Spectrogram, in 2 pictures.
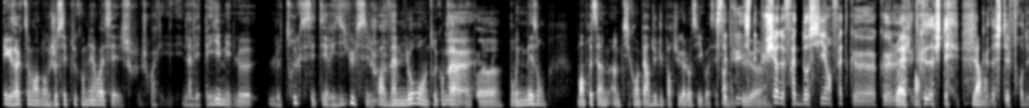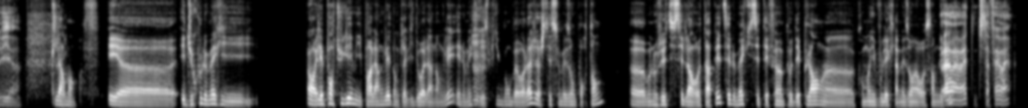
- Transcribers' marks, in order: tapping; laughing while speaking: "d'acheter"
- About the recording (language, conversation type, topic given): French, unstructured, Comment partages-tu tes passions avec les autres ?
